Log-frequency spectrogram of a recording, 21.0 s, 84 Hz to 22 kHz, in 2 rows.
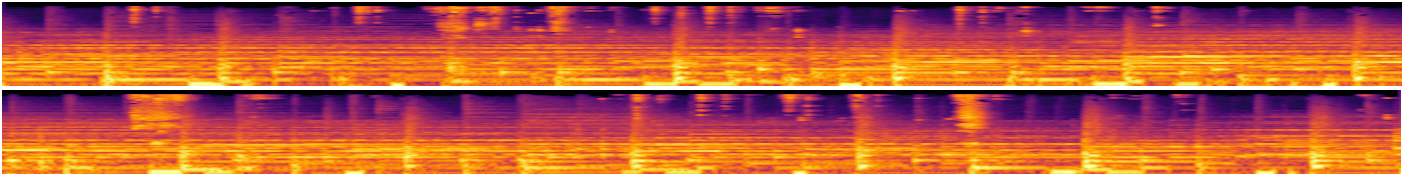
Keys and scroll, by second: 0.4-13.2 typing, 15.0-20.9 typing.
